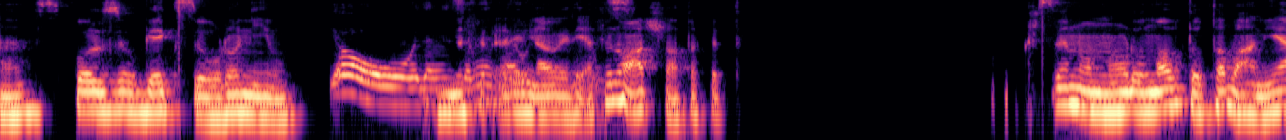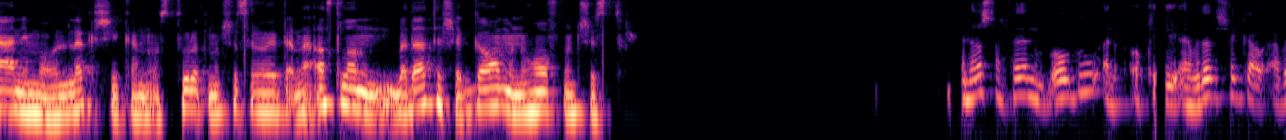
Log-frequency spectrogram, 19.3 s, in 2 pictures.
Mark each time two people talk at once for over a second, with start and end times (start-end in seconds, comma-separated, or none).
3.3-4.5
